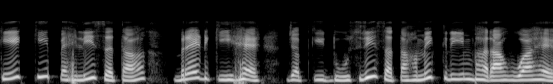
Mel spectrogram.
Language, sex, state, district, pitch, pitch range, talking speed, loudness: Hindi, female, Uttar Pradesh, Budaun, 210 Hz, 195-270 Hz, 160 wpm, -15 LUFS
